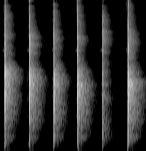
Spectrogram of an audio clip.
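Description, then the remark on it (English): Six sharp hand claps from prisoners in a jail, in a steady, slightly uneven rhythm, each a crisp bright smack with a short decay, with silence between them and no voices. “The other dudes, all the other prisoners are clapping for him.”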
